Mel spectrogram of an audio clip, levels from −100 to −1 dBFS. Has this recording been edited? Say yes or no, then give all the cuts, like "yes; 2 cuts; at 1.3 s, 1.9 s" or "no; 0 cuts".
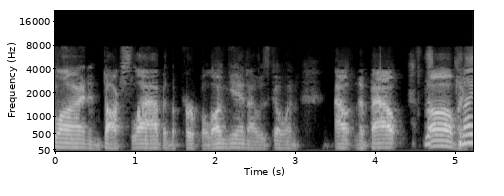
no; 0 cuts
